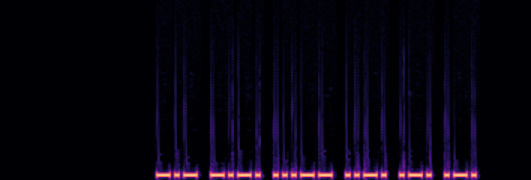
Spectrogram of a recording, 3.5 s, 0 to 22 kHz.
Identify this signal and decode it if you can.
Morse code, heard as a keyed tone, about 38 wpm, 700 Hz. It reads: KC3FRR
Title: USA Call Signs - 6 Characters - 40wpm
